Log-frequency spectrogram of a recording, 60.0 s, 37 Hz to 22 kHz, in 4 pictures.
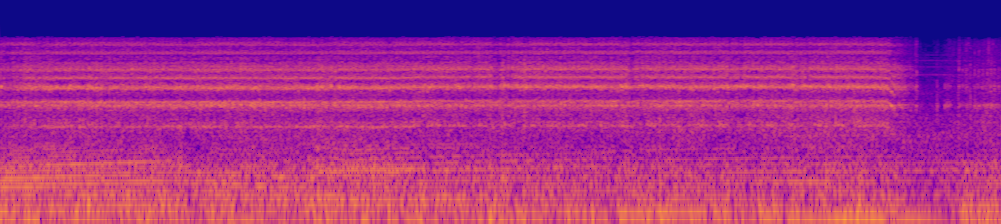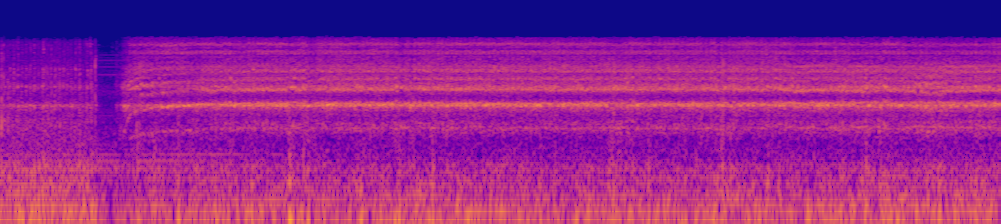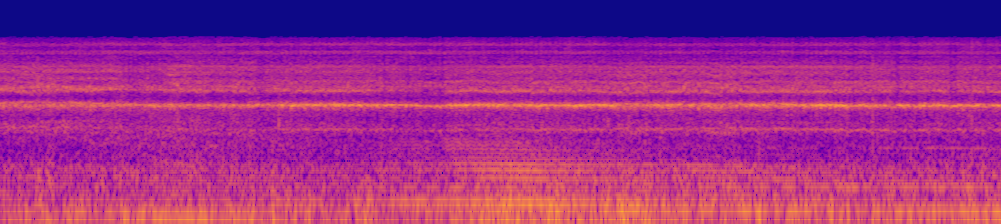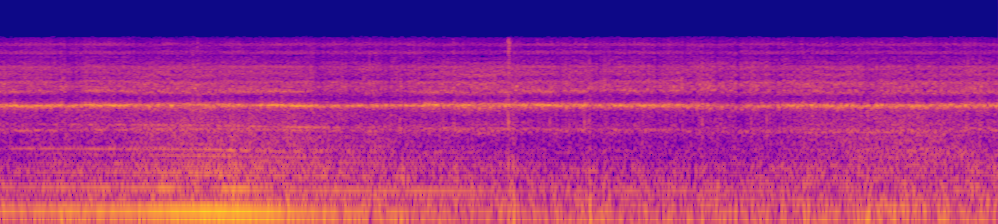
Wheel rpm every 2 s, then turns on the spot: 160, 160, 160, 160, 160, 160, 140, 30, 70, 150, 150, 150, 150, 150, 150, 150, 150, 140, 140, 140, 140, 140, 140, 140, 140, 140, 140, 140, 140, 140.
14-16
